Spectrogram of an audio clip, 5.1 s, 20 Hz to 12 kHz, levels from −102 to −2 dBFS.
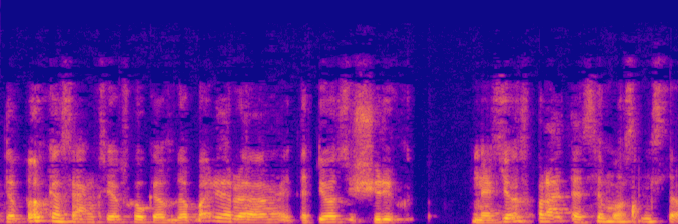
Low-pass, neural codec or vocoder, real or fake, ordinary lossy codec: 10.8 kHz; codec, 24 kHz, 0.9 kbps, WavTokenizer, medium speech release version 2; fake; AAC, 64 kbps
